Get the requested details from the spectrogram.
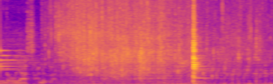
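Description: Hot water pours and splashes into a metal strainer.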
